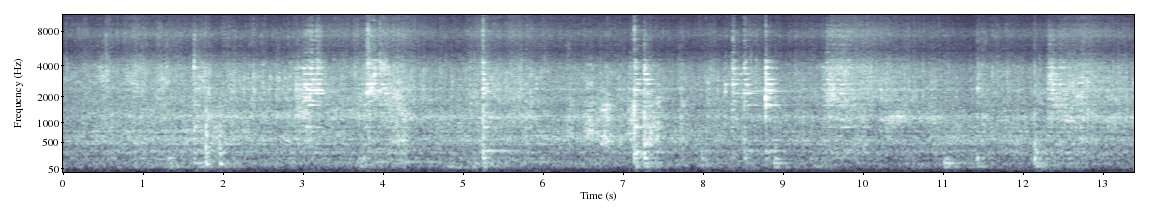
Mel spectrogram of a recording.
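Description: Ginger garlic paste fries in hot oil with onions and whole spices such as green and black cardamom and a cinnamon piece, a steady close sizzle with stirring scrapes running throughout, no talk.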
